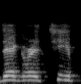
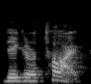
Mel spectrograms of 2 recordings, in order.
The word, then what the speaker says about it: daguerreotype: So daguerreotype means that because his name was Daguerre, so he called it daguerreotype, or in English daguerreotype. In French it's daguerreotype, in English daguerreotype.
